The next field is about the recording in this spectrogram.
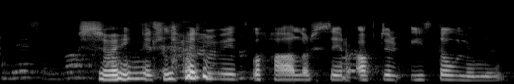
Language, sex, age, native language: Icelandic, male, 18-19, English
